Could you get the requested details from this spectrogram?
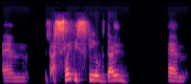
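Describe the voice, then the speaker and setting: Taking his time, a man with a mellow, high-sitting voice chats casually as a guest. He works as a pantomime actor and theatre stagehand, and his talk is earnest and meandering with a self-mocking streak.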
